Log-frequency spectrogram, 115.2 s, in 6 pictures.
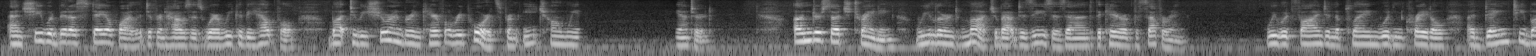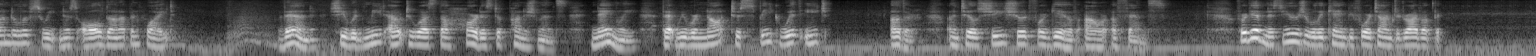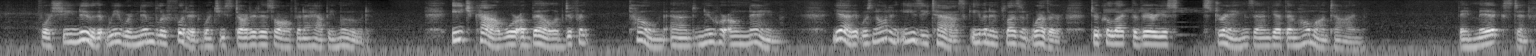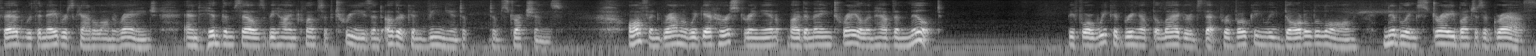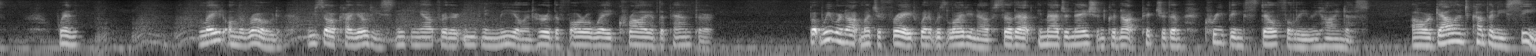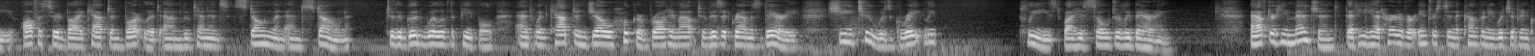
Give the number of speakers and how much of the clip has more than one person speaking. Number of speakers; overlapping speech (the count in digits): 1, no overlap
